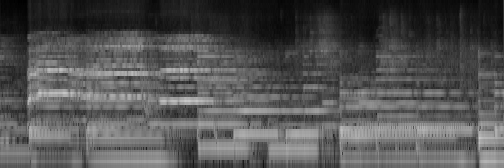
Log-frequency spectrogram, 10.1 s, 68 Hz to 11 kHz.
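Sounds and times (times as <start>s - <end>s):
guitar playing chords: 0.0s - 10.0s.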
